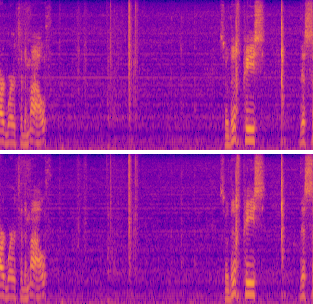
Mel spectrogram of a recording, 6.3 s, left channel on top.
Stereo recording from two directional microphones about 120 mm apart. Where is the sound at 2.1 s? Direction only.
10° right (ahead or behind).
